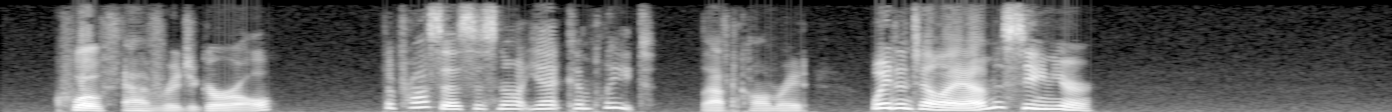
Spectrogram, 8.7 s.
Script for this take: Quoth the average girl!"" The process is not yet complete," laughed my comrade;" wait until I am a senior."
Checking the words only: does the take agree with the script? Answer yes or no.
no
